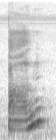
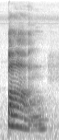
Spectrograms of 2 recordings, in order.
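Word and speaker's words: 방: pronunciation is very good our first character is going to be bang it's going to be a soft bee not um percussive like bang you don't want that sort of beat it's a very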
